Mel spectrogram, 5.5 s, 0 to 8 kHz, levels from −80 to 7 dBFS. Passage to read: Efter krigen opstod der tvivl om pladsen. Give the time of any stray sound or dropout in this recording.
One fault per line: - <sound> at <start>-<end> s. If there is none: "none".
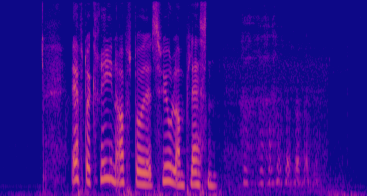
- laugh at 3.6-4.9 s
